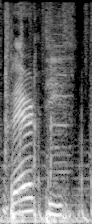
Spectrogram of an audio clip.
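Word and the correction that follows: Beartooth: ale jeden. Oh. Jo. Ale promiň, řekl jsem to v množném čísle. Bear tooth.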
